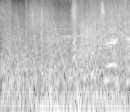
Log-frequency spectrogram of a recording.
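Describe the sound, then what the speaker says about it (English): Gunfire during a battle in Marvel's Guardians of the Galaxy video game, a dense, continuous roar of shots and blasts filling the whole moment with steady loudness, with game voices mixed in. "We're taking fire."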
